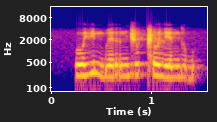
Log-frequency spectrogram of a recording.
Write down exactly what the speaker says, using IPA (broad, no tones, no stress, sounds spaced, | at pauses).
u vʲ e m b e r n d͡ʒ u ǁ u lʲ ɛ n d u b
